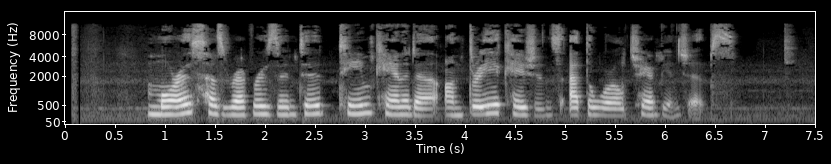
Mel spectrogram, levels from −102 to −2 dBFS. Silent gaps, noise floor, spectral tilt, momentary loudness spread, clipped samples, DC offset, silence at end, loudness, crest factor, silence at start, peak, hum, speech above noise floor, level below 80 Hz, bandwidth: none; -56 dBFS; -2.5 dB/octave; 14 LU; under 0.1%; under 0.1%; 0.25 s; -22 LUFS; 20 dB; 0.1 s; -4 dBFS; none; 34 dB; -74 dBFS; 11.5 kHz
